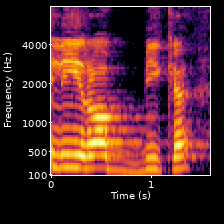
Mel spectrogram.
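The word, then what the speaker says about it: لِرَبِّكَ: Фасалли ли раббика. Ли ра. Ра твердый звук. Ба с удвоением. Ли раббика. Ли раббика.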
